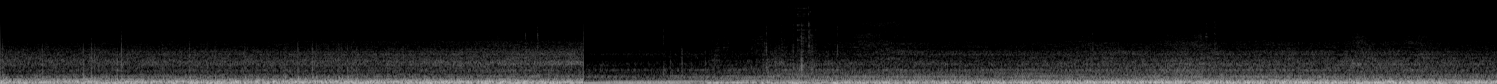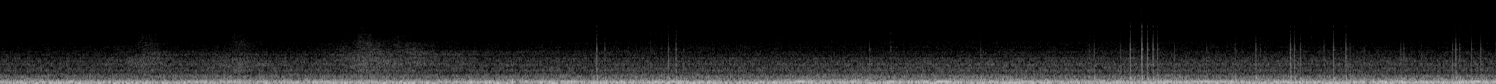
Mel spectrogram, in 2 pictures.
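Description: A car hums steadily from inside as it drives along a road.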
